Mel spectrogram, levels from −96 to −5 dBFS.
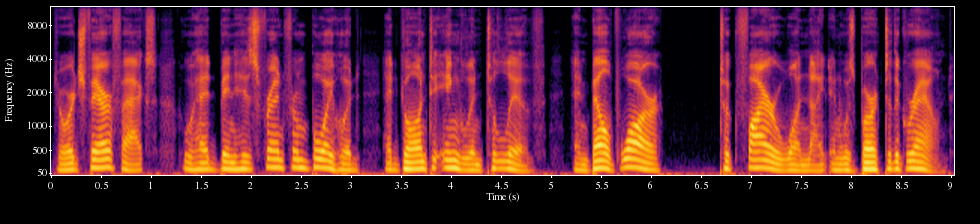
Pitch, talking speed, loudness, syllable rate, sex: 130 Hz, 195 wpm, -17 LUFS, 4.3 syllables/s, male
